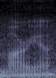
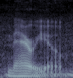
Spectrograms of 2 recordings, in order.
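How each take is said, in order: First: "Mario" as MAH-ree-o, very soft; very quietly test Mario with an "ah"; open-a Mario. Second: "Mario" as MARRY-o, softly; flat-a Mario. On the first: Streamer offering Chad the other way, soft MAH-ree-o. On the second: Streamer asking Chad how to say it, soft MARRY-o. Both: Shown as a demonstration. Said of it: "how you say it".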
